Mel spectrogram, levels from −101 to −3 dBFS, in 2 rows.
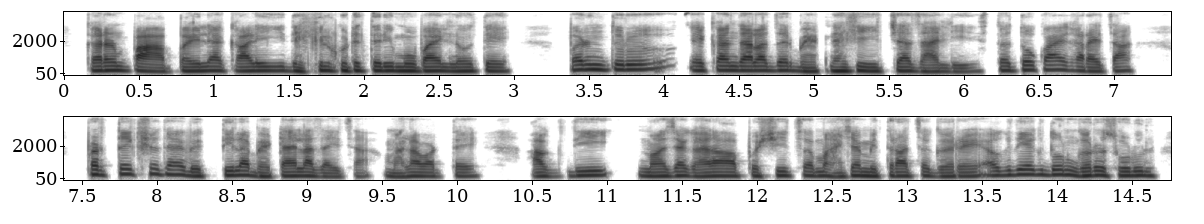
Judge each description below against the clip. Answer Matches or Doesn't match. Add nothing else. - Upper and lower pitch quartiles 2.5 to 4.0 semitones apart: Matches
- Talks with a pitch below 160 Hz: Matches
